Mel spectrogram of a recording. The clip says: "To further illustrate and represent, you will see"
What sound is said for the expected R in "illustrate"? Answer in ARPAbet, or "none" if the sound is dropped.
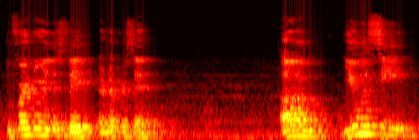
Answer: none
